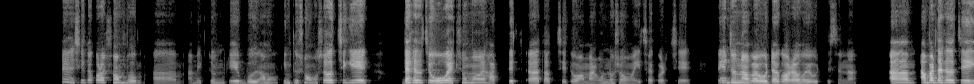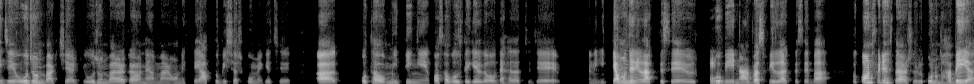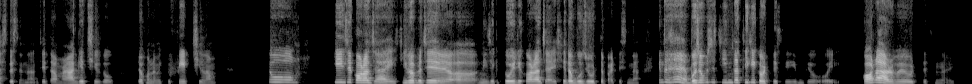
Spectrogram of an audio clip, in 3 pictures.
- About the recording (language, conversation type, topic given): Bengali, advice, কাজ ও সামাজিক জীবনের সঙ্গে ব্যায়াম সমন্বয় করতে কেন কষ্ট হচ্ছে?
- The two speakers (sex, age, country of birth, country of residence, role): female, 20-24, Bangladesh, Bangladesh, user; male, 30-34, Bangladesh, Bangladesh, advisor
- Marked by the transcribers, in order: tapping; other background noise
